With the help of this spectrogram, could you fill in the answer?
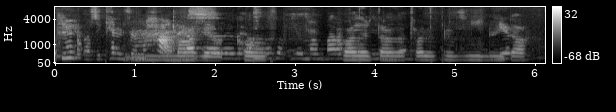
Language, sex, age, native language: Icelandic, male, 12, Icelandic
